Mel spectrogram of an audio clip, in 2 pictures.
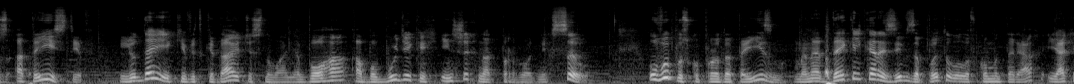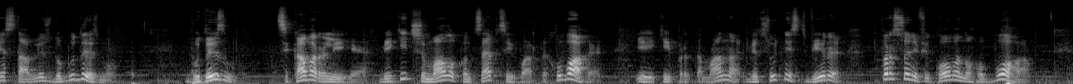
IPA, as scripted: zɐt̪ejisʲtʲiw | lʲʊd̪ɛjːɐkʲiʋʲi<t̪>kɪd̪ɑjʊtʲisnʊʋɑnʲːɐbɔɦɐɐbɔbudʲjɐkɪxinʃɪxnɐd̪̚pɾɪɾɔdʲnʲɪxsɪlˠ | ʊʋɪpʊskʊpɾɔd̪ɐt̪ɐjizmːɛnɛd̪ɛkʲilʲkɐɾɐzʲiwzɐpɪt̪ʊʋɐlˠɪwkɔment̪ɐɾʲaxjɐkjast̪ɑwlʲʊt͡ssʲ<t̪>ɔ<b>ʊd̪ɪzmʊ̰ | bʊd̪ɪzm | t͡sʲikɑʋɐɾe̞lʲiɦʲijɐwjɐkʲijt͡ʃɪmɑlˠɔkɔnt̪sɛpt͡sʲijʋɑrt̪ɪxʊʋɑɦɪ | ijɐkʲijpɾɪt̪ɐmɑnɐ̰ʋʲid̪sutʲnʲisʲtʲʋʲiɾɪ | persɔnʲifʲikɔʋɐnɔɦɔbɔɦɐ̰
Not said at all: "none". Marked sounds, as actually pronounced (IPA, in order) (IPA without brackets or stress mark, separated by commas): d̪, d̪, b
